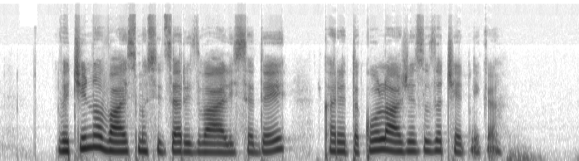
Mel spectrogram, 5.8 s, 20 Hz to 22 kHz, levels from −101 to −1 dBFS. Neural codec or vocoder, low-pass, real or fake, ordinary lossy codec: none; 19.8 kHz; real; Opus, 32 kbps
